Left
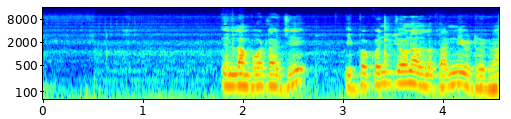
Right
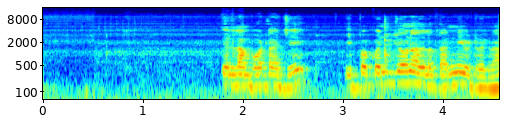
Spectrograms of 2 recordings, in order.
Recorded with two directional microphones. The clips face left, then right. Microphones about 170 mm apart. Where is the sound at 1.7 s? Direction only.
10° left (ahead or behind).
